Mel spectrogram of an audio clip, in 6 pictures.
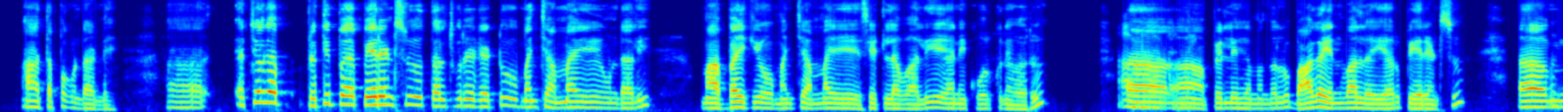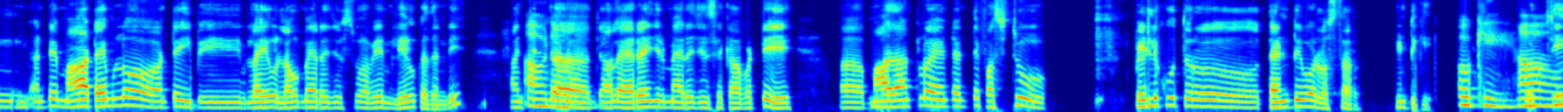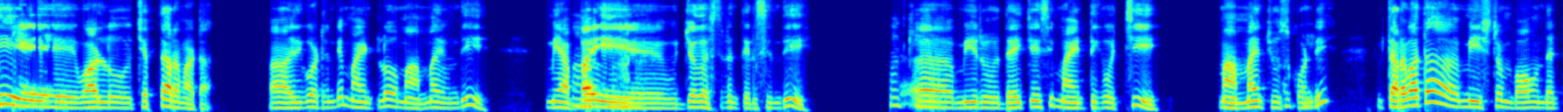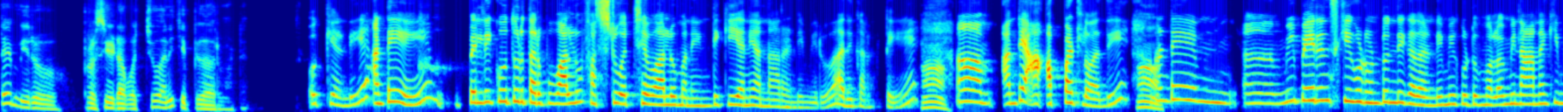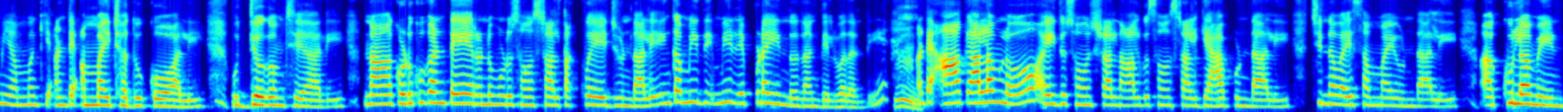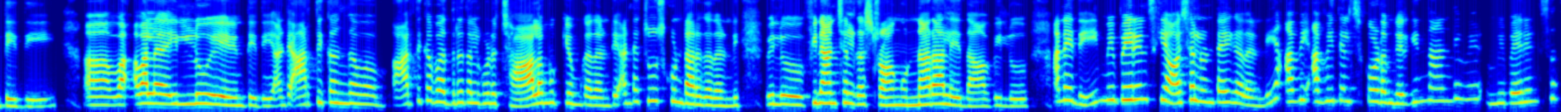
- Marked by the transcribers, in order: in English: "యాక్చువల్‌గా"; in English: "పే పేరెంట్స్"; in English: "సెటిల్"; in English: "ఇన్వాల్వ్"; in English: "పేరెంట్స్"; in English: "లైవ్ లవ్ మ్యారేజెస్"; in English: "అరేంజ్‌డ్"; in English: "ఫస్ట్"; other background noise; in English: "ప్రొసీడ్"; in English: "ఫస్ట్"; in English: "పేరెంట్స్‌కి"; in English: "ఏజ్"; in English: "గ్యాప్"; in English: "ఫైనాన్షియల్‌గా స్ట్రాంగ్"; in English: "పేరెంట్స్‌కి"; in English: "పేరెంట్స్?"
- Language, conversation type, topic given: Telugu, podcast, పెళ్లి విషయంలో మీ కుటుంబం మీ నుంచి ఏవేవి ఆశిస్తుంది?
